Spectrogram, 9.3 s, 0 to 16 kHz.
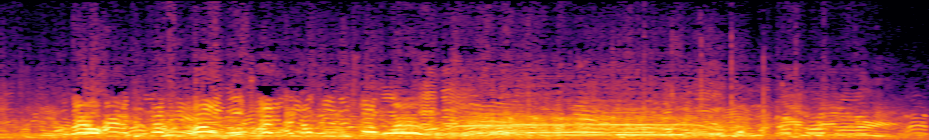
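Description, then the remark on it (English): A noisy company crowd shouts and jeers over each other continuously, a dense babble of raised, overlapping calls with no pauses, as James Hansen and Daryl Hannah are arrested at a mountaintop removal protest in West Virginia on June 23rd, 2009. “The company crowd hooted and hollered at James Hansen and Daryl Hannah as they were arrested.”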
